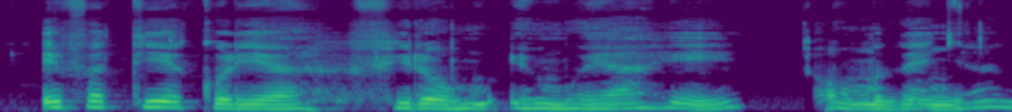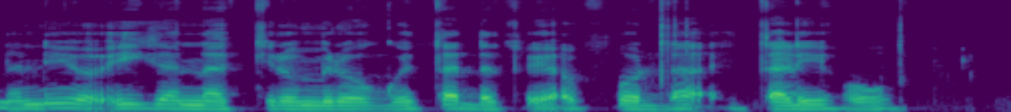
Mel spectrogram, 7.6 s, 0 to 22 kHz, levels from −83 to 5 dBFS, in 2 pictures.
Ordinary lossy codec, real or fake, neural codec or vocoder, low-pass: none; fake; vocoder, 44.1 kHz, 128 mel bands every 512 samples, BigVGAN v2; none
